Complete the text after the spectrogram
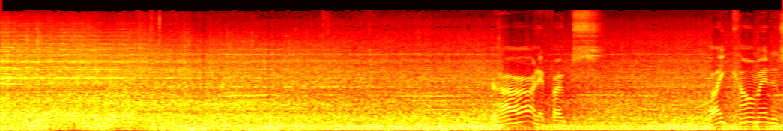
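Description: A freight train rumbles along the tracks and fades into the distance.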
